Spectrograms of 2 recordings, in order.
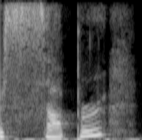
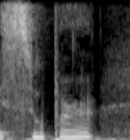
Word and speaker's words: supper: Supper means dinner. Be careful with the pronunciation of that word. You don't want to say super or something like that, right? You want to say supper, okay?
